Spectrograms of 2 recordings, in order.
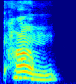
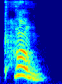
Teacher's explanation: The pronunciation of the word t h u mb thumb is only thumb. The b at the end doesn't have any sound though it exists. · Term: silent letters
